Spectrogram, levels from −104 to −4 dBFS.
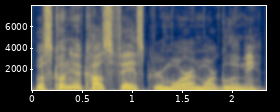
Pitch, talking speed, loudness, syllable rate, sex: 135 Hz, 180 wpm, -16 LUFS, 5.0 syllables/s, male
